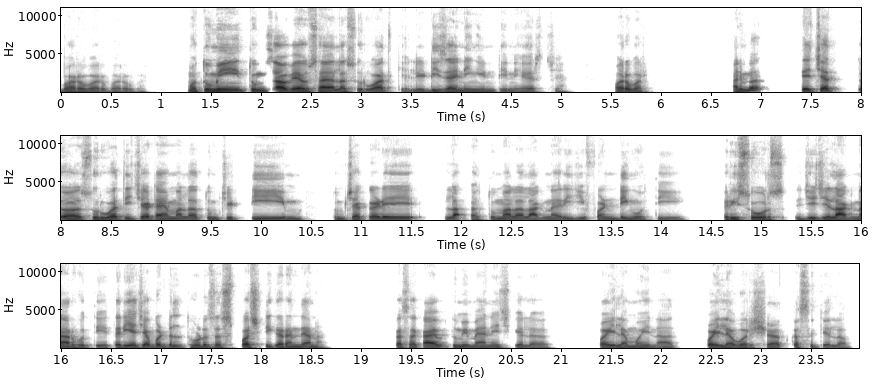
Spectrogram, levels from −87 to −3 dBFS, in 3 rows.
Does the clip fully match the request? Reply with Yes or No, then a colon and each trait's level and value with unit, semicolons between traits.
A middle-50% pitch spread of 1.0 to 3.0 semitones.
No: average, 3.6 semitones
